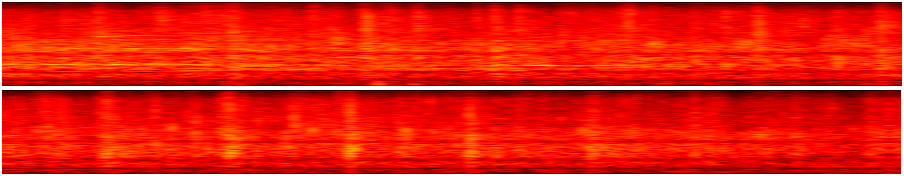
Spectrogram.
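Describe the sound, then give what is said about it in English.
A church audience applauds new members as they go back to their seats, a dense, even wash of many hands clapping with scattered sharper individual claps standing out, sustained at a fairly constant level throughout without any talking. “Give your new brothers and sisters a great hand clap as they go back to their seats.”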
